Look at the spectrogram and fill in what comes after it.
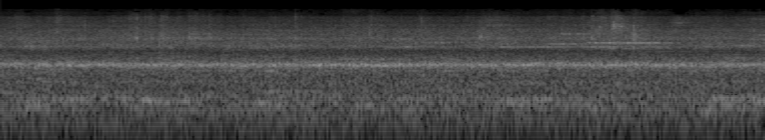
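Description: Steady hum of a Shinkansen train at the station platform, with a constant high whine and a brief higher tone about six seconds in.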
